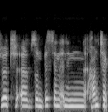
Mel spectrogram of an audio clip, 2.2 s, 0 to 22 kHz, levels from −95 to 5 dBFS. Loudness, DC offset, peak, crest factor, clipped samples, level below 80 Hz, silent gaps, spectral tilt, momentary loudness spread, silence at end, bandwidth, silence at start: -19 LUFS; under 0.1%; -4 dBFS; 14 dB; under 0.1%; -54 dBFS; none; -5.5 dB/octave; 3 LU; 0 s; 7 kHz; 0 s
